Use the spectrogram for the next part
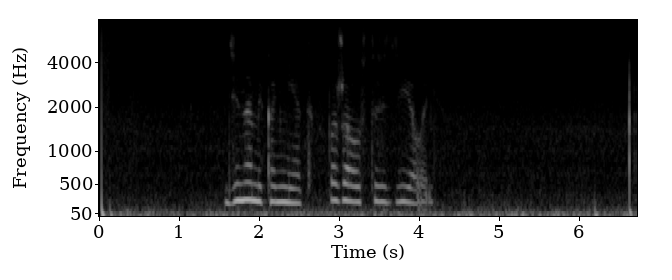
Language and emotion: Russian, sad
